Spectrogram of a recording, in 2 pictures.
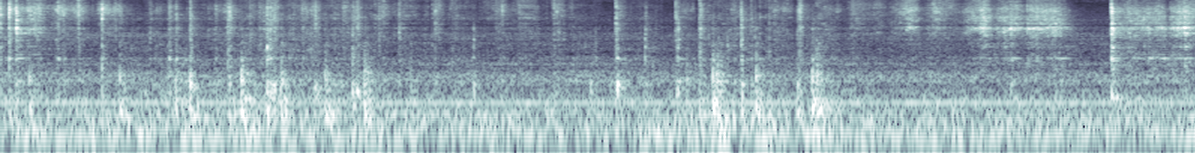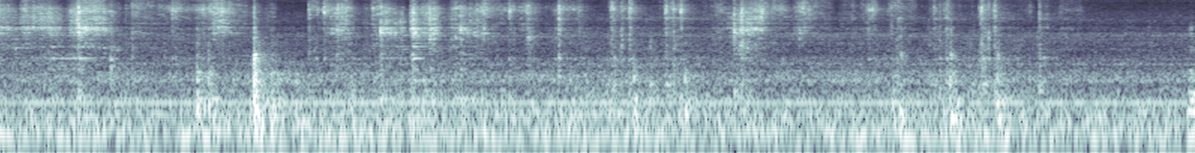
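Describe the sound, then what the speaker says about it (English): A spatula scrapes Swiss meringue down the sides of a mixing bowl, giving continuous rubbing and scraping with small clinks against the bowl, close and steady, with a faint background hum and no speech. "Scrape down the sides, get everything"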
